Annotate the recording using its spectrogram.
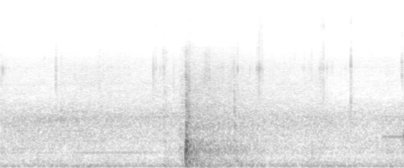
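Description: Quiet indoor room tone with faint footsteps, and one sharp knock about two seconds in that rings briefly.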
